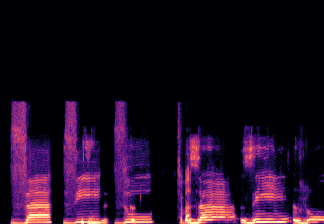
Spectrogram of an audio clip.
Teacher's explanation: safir itu kan suara yang tajam desisan Yang tajam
